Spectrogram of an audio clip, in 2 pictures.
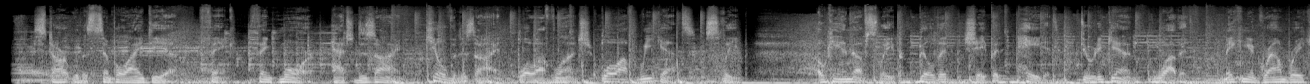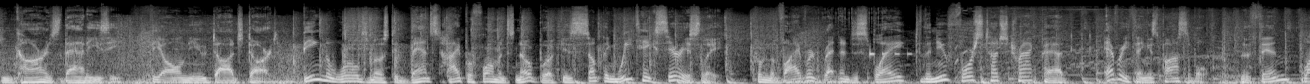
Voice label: Commercials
